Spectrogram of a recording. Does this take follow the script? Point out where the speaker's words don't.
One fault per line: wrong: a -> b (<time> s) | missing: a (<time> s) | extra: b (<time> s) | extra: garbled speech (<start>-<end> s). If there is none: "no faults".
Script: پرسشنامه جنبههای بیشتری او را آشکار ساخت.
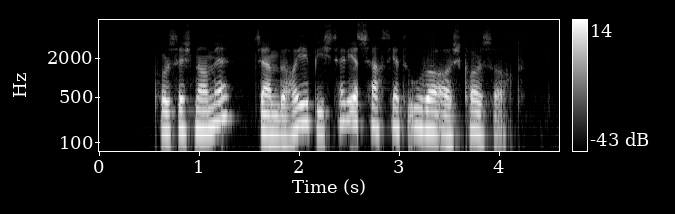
extra: از شخصیت (2.5 s)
